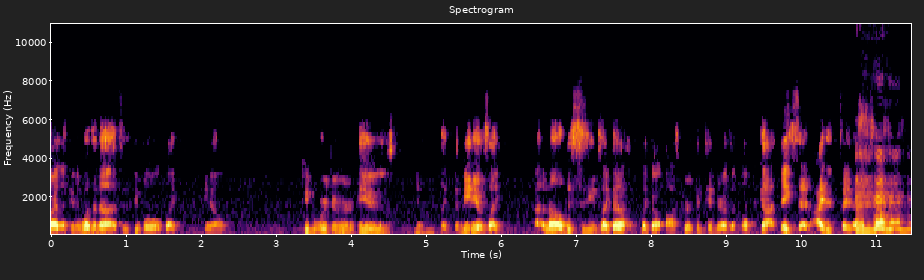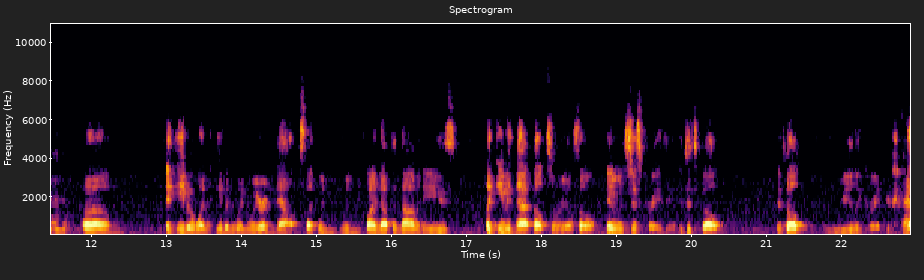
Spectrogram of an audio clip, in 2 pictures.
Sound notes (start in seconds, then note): 10.7 laughing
